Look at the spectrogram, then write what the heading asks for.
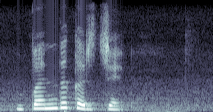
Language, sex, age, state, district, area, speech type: Goan Konkani, female, 18-30, Goa, Ponda, rural, read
